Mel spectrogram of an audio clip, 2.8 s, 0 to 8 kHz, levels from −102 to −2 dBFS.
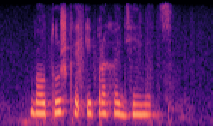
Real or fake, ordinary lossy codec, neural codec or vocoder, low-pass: fake; none; vocoder, 22.05 kHz, 80 mel bands, WaveNeXt; 7.2 kHz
